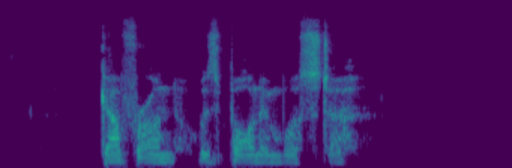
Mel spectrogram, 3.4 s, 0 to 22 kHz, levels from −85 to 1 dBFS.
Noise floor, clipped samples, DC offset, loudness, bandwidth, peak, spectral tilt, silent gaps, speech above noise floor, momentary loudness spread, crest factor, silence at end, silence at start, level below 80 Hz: -78 dBFS; under 0.1%; under 0.1%; -40 LUFS; 16 kHz; -20 dBFS; -1 dB/octave; none; 36 dB; 10 LU; 24 dB; 1 s; 0.7 s; -88 dBFS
